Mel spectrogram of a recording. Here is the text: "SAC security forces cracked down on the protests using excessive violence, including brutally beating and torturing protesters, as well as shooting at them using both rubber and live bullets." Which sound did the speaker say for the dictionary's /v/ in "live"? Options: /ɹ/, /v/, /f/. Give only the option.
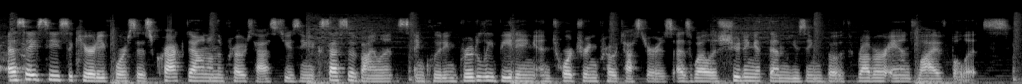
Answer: /v/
